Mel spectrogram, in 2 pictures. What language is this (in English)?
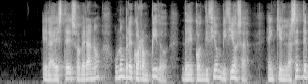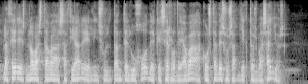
Spanish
